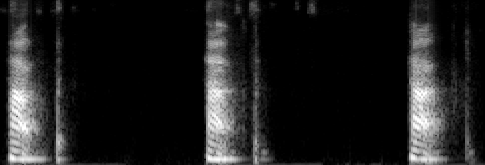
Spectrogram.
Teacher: Está escrita B, una B, pero el sonido es de una P.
